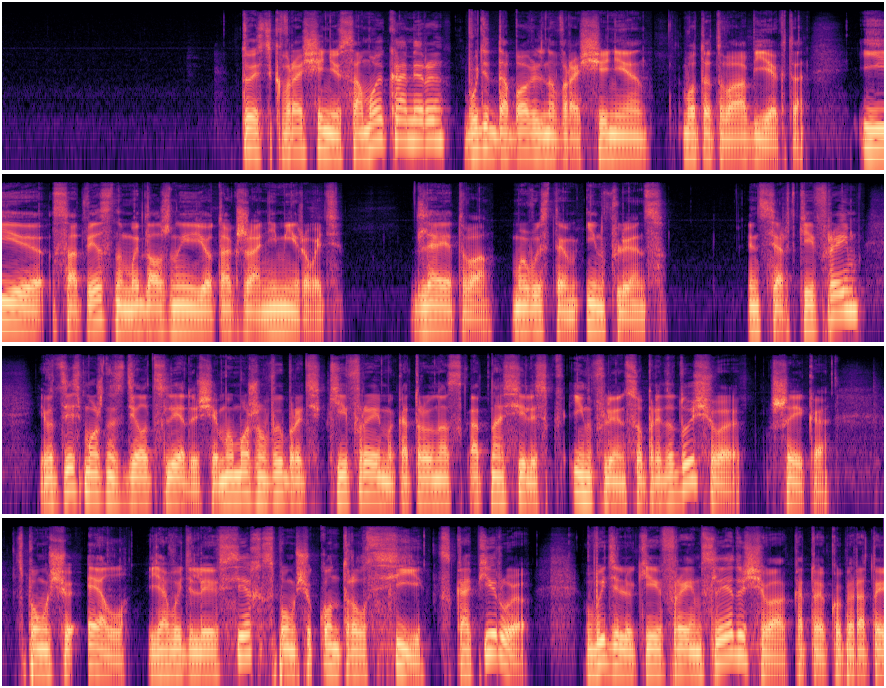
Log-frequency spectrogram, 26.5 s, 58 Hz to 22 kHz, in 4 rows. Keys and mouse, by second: 6.9 click, 11.1-12.6 right drag, 15.2 right click, 15.8-17.0 ctrl+middle drag, 20.5 l, 22.8 ctrl+c, 24.1 right click.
